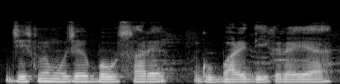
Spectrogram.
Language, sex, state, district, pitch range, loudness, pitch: Hindi, male, Uttar Pradesh, Saharanpur, 115-130 Hz, -16 LUFS, 120 Hz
